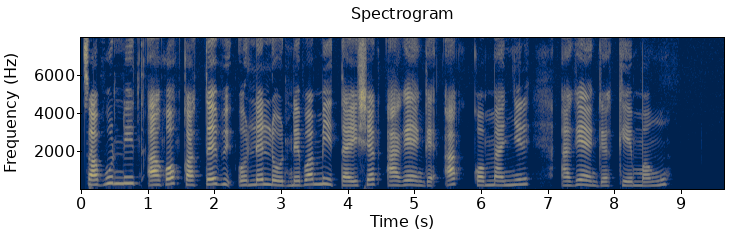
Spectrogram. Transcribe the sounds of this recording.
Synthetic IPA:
sa˨βu˦ni˦ta˨ɣɔ˦ka˨te˦βi˨o˨le˦lo˨ne˨βa˦mi˦ta˨i˨ʃɛ˦ka˨ɣɛ˦ŋɡɛ˨a˦k | ko˨ma˨ɲi˦ɾ | a˨ɣɛː˦ŋɡɛ˨ke˨ma˨ŋu˦

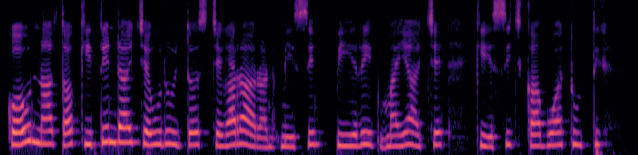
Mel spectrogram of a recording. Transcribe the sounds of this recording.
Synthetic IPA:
kou˦na˦t̪ɔ˨kːi˨ti˦nda˦t͡ʃe˨u˦ɾu˦to˦st͡ʃeka˦ɾaɾa˨nmi˨si˦ŋ | pi˨ɾi˦kma˨ja˦t͡ʃe˦ | ke˨si˦t͡ʃkabwa˦tu˦ti˦k

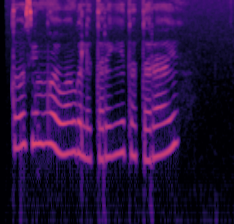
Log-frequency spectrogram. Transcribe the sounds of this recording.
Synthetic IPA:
to˦si˦m˦ŋa˨wa˦ŋɡə˨le˨ta˨ɾi˦ki˦ta˨ta˨ɾa˦ji˦

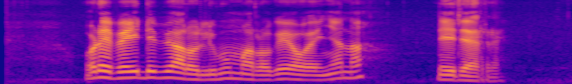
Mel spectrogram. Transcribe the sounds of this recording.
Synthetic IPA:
o˦ɾɛ˨pɛ˦i˦de˦pi˦a˨ɾo˨li˨mo˦ma˨ɾɔ˨kɛ˦jɔ˨ɛ˨ɲɛ˦na˦ | ne˨tɛ˨ɾɛ̰˨

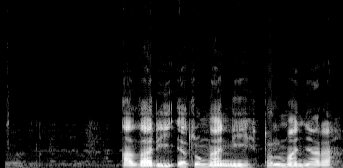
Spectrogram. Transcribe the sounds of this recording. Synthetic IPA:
a˨ða˦ɾi˨ʔɛ˨tʊ˨ŋa˦ni˨tɔ˨lma˦ɲa˨ɾa˦

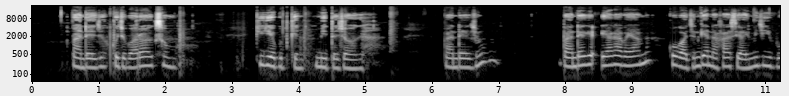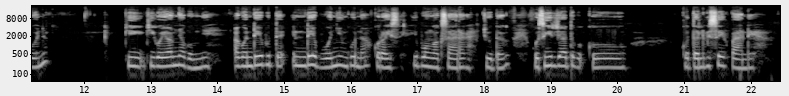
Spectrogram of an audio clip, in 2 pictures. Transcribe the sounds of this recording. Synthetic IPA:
pa˨ndɛ˨t͡ʃu˦kot͡ʃɪ˨bɔ˨ɾɔ˦ɪ˦kso˦mu˨ | ki˦ke˨pu˨tke˨ɲmi˨te˨t͡ʃɔ˨kɛ | pa˨ndɛ˨t͡ʃu˦ | pa˨ndɛ˦kja˦ka˦kɔ˦ja˦ma˦n | ko˦kɔ˨t͡ʃɪ˦nkɛ˦na˨fa˦sja˨imɪ˦t͡ʃibo˦ɲɔ˦ | kiki˨ko˦jɔ˦mɲɔ˦ko˨mɲe | a˨ko˨nde˦pute˦nde˦bu˨o˦ɲi˦ŋɡu˦nako˦ɾɔ˨jse̥˨i˦bo˦ŋɔ˨ksa˨ɾaka˨t͡ʃu˨tako˨si˦ɾt͡ʃɔ˦tko | ko˨tɔ˨lbi˦se˦k̚pa˨ndɛ˦

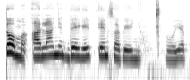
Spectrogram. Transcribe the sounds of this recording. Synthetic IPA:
t̪o˦ma˨ʔa˨la˦ɲɛ˦nde˦ɡe˨˦t̪e˦nsa˨be˨ɲo˨ | o˨jɛ˦

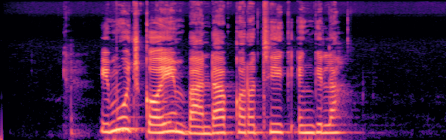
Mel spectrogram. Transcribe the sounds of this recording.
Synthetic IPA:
i˨mu˦t͡ʃkɔ˨ɪ˦mba˨nda˦p̚kɔ˦ɾɔ˦tʰi˦ke˦ŋɡi˦la˦

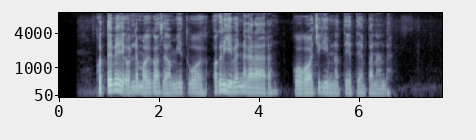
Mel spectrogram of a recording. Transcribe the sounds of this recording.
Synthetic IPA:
ko˨tːe˦be˦ʔo̰˨le˦mɔ˨ki˦kɔ˦s̬e˨ɔ˨mi˦twɔ˦ɔ˦ki˦ɾi˨βe˦ne˦ka˨ɾa˦˨ɾʔa˦n | ko˨kɔ˨˦t͡ʃi˦ki˨mnɔ˨tːe˦te˨mpa˦na˨nda˦

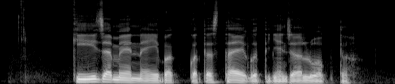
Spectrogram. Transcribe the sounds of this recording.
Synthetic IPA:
kiː˦d͡ʒamɛ˨na˨i˦bakːɔ˨t̪a˦s̬t̪a˦e˨ɡo˨t̪i˨ɲa˨d͡ʒɔ˦lwɔ˨k̚tɔ

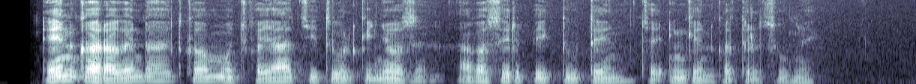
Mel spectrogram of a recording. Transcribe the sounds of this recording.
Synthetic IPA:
e˦nka˨ɾɔ˨ke˦ndɔ˦i˦tkɔ˦mʊ˨t͡ʃkɔ˨ja˦t͡ʃi˦tu˦˨lki˨ɲo˦˨s̬e˦a̰˦kɔ˨si˦ɾpi˦˨k̚tu˦te˦nt͡ʃe˨ʔɪ̰˦ŋɡe˦˨nka˨tɪ˨lsu˦me˨k

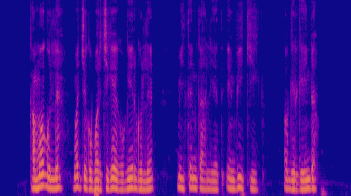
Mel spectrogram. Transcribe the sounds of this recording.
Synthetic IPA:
ka˨mwa˦ko˨le˦ | mɔ˦t͡ʃɪ˨ko˨pɔ˨ɾt͡ʃɪ˨kɛ˦ko˨ɡe˦ɾɡo˨le˦ | mi˨te˦nka˨lɪjɛ˨te˨˦mbi˦ki˨k | ɔ˨ɡɪ˨ɾke˨i˦nda˦

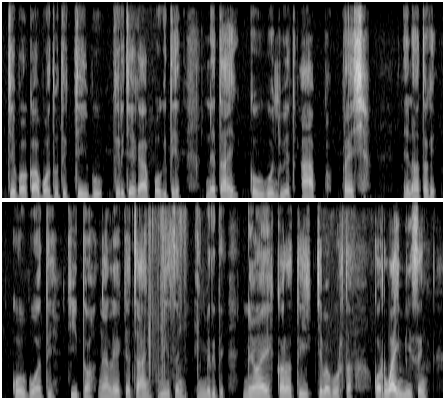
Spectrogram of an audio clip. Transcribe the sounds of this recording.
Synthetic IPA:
t͡ʃe˨pɔ˨ka˨pwɔ˦t̬u˦ti˦k̚t͡ʃe˦ipu˦ | kɪ˦ɾt͡ʃe˦ka˨pokitet̚ | nɛ˦ta˦j | ko˨u˨ko˦ɲd͡ʒu˨e˨tap | pɾɛ˦ʃḁ˨ | ne˨nɔ˦tɔkɪ˦ | ko˨pwɔ˨ti˨ | t͡ʃi˨tɔ˨ŋa˨lɛ˦k̚t͡ʃa˦t͡ʃaŋmɪsɪ˦ŋ | ɪ˦kmetiti˦ | nɛ˨ɔ˦e˦kɔ˦ɾɔti˦k̚t͡ʃe˨ba˨bu˨ɾtɔ˨ | kɔ˨rwa˦jmi˨sɪ˦ŋ

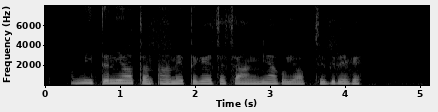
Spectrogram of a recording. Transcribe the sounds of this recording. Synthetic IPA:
ɔ˨mi˦te˦nɪ˦ɔ˦tɔ˨na˨ne˦te˦kɛ˦t͡ʃɛ˦t͡ʃaː˨ŋnɪ˦a˦˨ɡʊ˨jɔ˨p̚t͡ʃe˨bi˦ɾe˨kɛ˦

